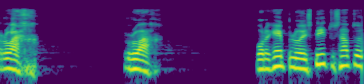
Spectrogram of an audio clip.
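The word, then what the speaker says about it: רוח: Roach se pronuncia roaj.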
